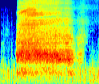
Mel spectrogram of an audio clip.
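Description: A deep breath drawn in, one long breathy rush of air lasting about a second, steady and fairly loud before trailing off, with no talking over it.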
